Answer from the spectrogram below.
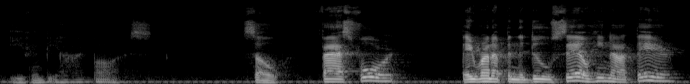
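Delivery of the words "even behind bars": very soft, slow punchline; hushed refrain. Real, not acted. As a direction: let it sink to a slow hush. Refrain dropped to a hush.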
